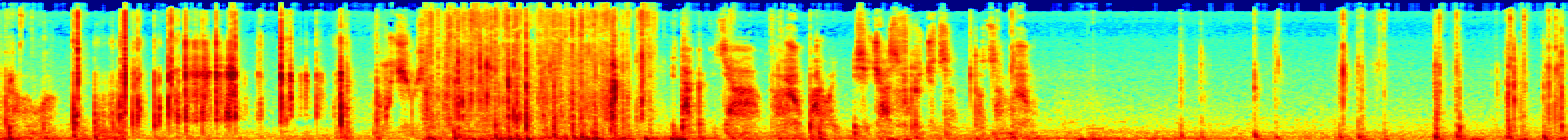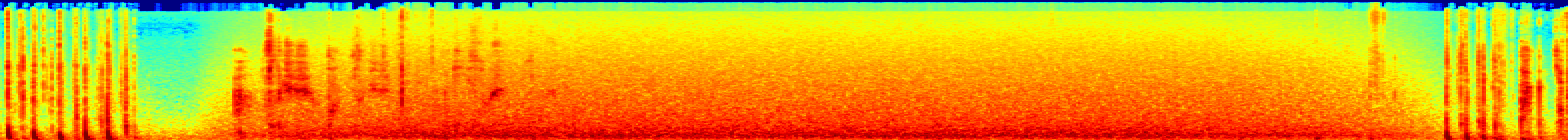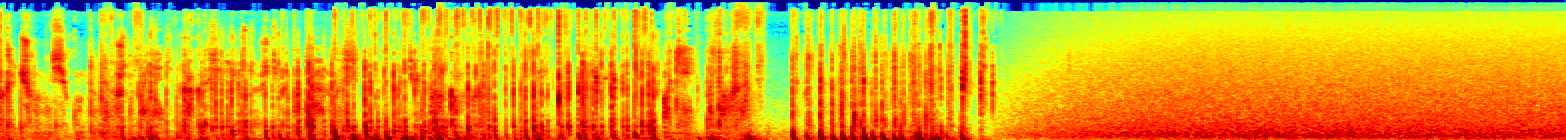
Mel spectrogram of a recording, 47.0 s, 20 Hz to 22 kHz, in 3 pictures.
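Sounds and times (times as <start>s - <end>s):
steady pink noise hiss: 0.0s - 47.0s
close-up clicking and tapping: 11.7s - 17.1s, 29.4s - 30.9s, 32.2s - 41.4s
steady low rushing noise: 41.4s - 47.0s.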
